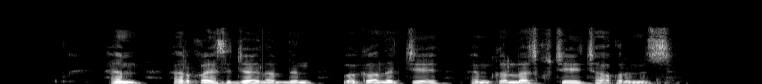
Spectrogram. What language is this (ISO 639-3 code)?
uig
